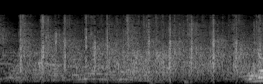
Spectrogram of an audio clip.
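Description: An audience claps steadily, a dense patter of many hands at moderate loudness, sustained throughout without pause.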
